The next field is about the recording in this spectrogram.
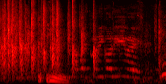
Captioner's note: audience Shouting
